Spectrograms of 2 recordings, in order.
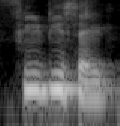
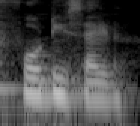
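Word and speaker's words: foeticide: इसका प्रोनाउंसिएशन क्या होता है, फीटिसाइड, नॉट फोर्टिसाइड, ठीक है।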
